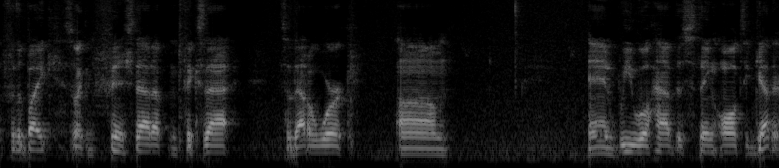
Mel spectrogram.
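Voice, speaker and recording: Captured on an action camera mic with rough sound, a deep-voiced BMX shop founder builds a bike. He gives a casual running commentary as he tinkers, rambling and muttering to himself.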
